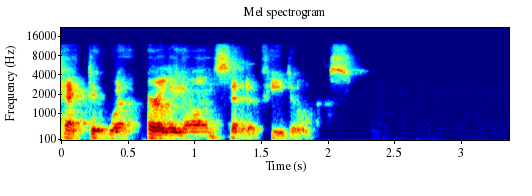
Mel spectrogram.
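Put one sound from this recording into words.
A man speaks calmly through a microphone, as in an online talk.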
